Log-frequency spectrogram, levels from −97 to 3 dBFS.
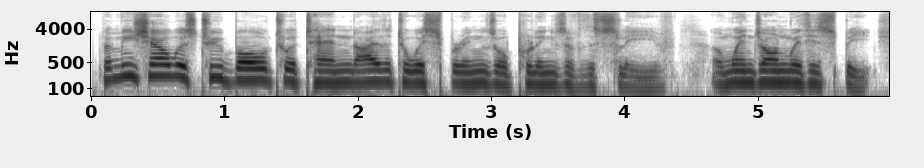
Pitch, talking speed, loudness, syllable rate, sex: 150 Hz, 210 wpm, -18 LUFS, 5.1 syllables/s, male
